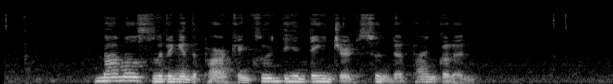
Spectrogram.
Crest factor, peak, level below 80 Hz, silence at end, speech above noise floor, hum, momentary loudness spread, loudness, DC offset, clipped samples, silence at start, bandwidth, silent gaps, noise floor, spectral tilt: 18 dB; -4 dBFS; -48 dBFS; 1.4 s; 34 dB; none; 9 LU; -21 LUFS; under 0.1%; under 0.1%; 0.95 s; 11.5 kHz; none; -54 dBFS; -7.5 dB/octave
